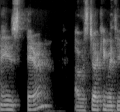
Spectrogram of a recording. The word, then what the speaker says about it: Theran: how to pronounce it I often say to people if if when you see me you think either you need therapy or ironing therapy that's the way to remember you pronounce it Erin so you take the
